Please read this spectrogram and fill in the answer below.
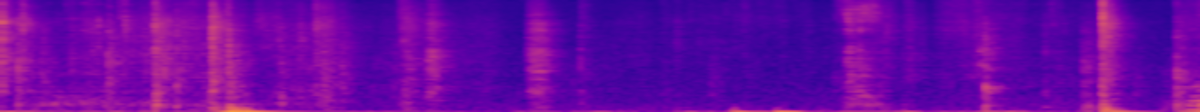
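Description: Plastic trading-card pack wrapper being torn open and crinkled by hand, with scattered crackles and a few dull thumps from hands handling the pack.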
